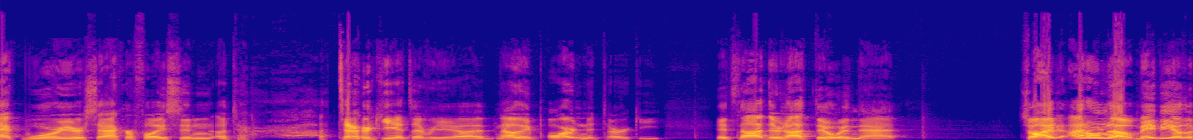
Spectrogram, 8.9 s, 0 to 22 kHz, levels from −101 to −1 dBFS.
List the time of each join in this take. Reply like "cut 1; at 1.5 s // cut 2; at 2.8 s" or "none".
cut 1; at 3.1 s // cut 2; at 3.7 s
